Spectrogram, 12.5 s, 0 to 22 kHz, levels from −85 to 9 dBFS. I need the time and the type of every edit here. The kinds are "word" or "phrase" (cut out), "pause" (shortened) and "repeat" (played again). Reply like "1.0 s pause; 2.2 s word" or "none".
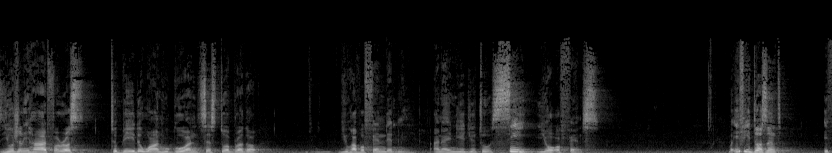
none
